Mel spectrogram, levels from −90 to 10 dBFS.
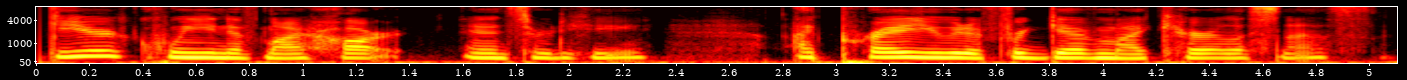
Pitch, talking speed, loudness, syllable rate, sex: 205 Hz, 165 wpm, -16 LUFS, 4.9 syllables/s, female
